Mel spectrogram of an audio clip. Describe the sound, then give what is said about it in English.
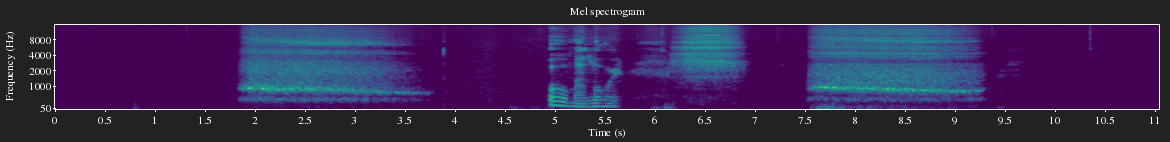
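Two long, heavy breaths from a man rasp loudly, each lasting a couple of seconds, with a short spoken exclamation in between them. “My God, he's breathing.”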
